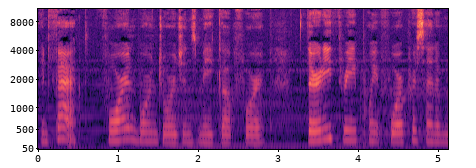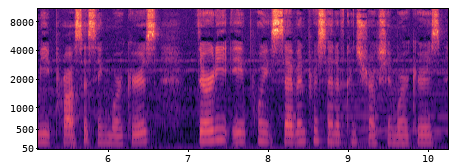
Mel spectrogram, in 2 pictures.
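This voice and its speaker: A woman reading scripted advocacy narration, laying out statistics in a measured way. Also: medium pitch, fairly even intonation, darkish tone. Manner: measured, statistic-heavy delivery. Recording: narration over clear music bed. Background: music.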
